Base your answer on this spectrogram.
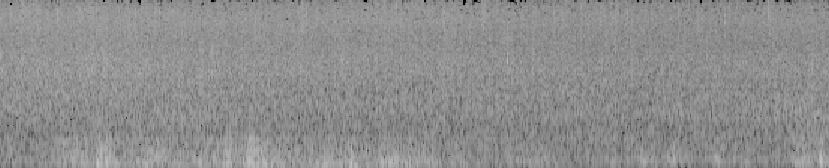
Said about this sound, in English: not as easy as you'd think trying to capture the rolling thunder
